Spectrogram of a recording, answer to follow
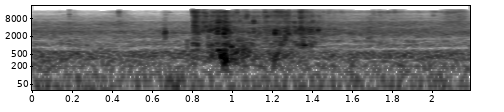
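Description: A small splash about a second in, as a bluegill is let go into the lake.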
